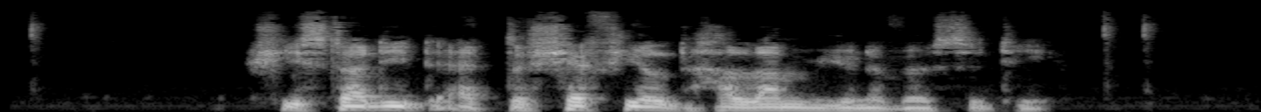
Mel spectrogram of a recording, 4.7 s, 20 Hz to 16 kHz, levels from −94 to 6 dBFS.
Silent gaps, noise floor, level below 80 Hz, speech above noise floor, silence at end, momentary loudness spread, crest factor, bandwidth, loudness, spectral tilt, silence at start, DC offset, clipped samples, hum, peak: none; -78 dBFS; -44 dBFS; 56 dB; 0.8 s; 14 LU; 18 dB; 9.6 kHz; -22 LUFS; -6 dB/octave; 0.95 s; under 0.1%; under 0.1%; none; -4 dBFS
